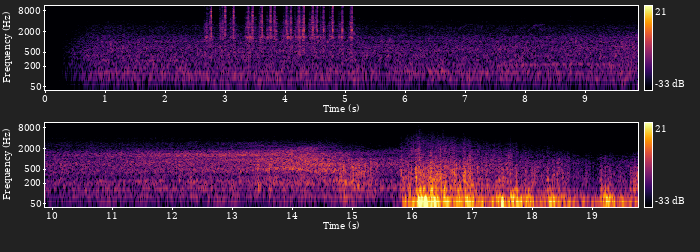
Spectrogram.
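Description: Steady rain-like hiss with a quick run of sharp crackles about three seconds in, swelling until a sudden, loud, low rumble of thunder breaks about sixteen seconds in.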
